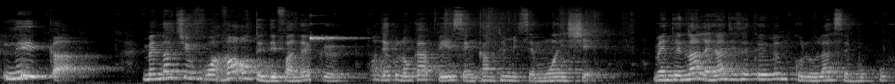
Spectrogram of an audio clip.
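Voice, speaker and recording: A woman's voice: medium pitch, expressive, normal speed, a little hiss or hum. A woman with a Cameroonian accent giving informal online commentary in a scolding, mocking manner, often repeating phrases for emphasis. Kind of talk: informal spoken commentary video. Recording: very echoey, long reverb.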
